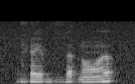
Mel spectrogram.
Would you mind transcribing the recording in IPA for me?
ɽi̤ɽebʱi̤ə̯ ɗõə̯

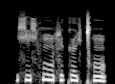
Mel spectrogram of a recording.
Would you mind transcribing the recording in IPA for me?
çiçfũː ɬykøːçǀʰõ

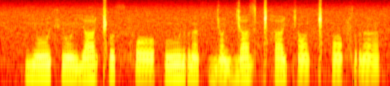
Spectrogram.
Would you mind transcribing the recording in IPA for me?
jõçõ jaǁoθfɔ | ũrãθɟɑ̃ ɟazǁʰacɑ̃ ǁʰɑ̃frã

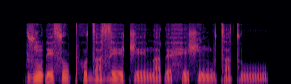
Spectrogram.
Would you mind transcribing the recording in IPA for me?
zũ˦ɗe˨ so˦pʰʊ˦da˨ zeː˦t͡ʃeː˨n a˨ɗɛ˨he˦ ʃĩ˦mu˨ta˨ tuː˨

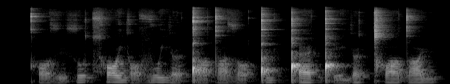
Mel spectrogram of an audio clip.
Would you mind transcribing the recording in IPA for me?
kʰɔ˩ðy˩θu˥ t͡sʰɔ˥jɔ˩vu˥ jœ˩ǃo˩tˤu˩ ðɔ˩ǃy˥ǃʼæ˥ ǃʼe˩jœ˥ ǀʰɔ˥dˤy˥

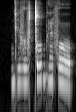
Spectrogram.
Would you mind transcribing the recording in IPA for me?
ɡʱivɯvǀu bʱĩfo

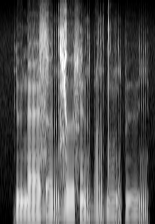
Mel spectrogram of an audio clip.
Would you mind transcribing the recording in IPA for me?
ɾʉn̪æː zɜr ʑəːɬɛ̃rbɑr d̪ɔ̃rpʉːr

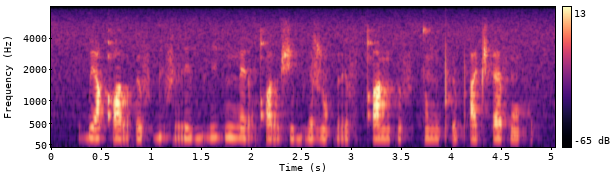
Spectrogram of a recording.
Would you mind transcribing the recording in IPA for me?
ɓeqʼɔr ʔʏfɓifri bʱiʔnːerqʼorʃi bʱɪɮõʔrʏf qʼaŋkʏftːõŋ pʼʏpʼa t͡ʃʼɛfõx

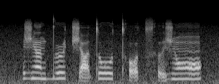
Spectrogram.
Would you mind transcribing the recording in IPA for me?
ʒãdd̪ə˞t͡ʃɑ̰to tʰɔ̰t͡sʰə̰ʒɔ̃

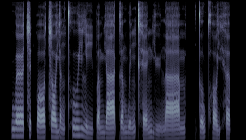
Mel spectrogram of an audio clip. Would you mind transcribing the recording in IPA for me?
wœː˥t͡sɵ˥t̚pɔː˨˧t͡sɔː˧j ɐ˨˩ŋt̪ʰuː˥j liː˨˩ pɐ˨˧mjaː˨˧ kɐ˨˧mwɪ˨˥ŋ kʰɛː˨˥ŋjyː˨˩n̪aː˨˧m | t̪o˨˥wkʰɔː˨˩jhɐ˨p̚

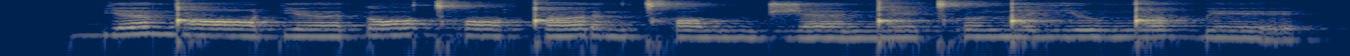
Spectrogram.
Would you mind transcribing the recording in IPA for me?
bʲɜŋ͡ǃɑːpʲəː ɗɔǀʰɔ ǃʌɾəŋǀʰɒw nd͡ʒɛ ŋ͡ǃɪǀʰʊŋ͡ǃɪ vʲu ŋ͡ǃʌɡ͡bɪː

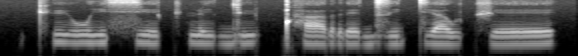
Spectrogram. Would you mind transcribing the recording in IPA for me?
cʰywisʲet͡ʃ ɳidy ǃʰared͡zitʲaw t͡ʃe

